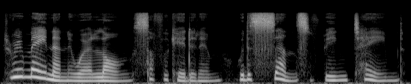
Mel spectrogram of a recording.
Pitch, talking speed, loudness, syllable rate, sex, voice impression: 200 Hz, 175 wpm, -20 LUFS, 5.4 syllables/s, female, very feminine, young, very thin, slightly tensed, slightly powerful, slightly dark, soft, clear, fluent, slightly raspy, cute, slightly intellectual, refreshing, sincere, calm, very friendly, very reassuring, very unique, elegant, slightly wild, very sweet, lively, very kind, modest, light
